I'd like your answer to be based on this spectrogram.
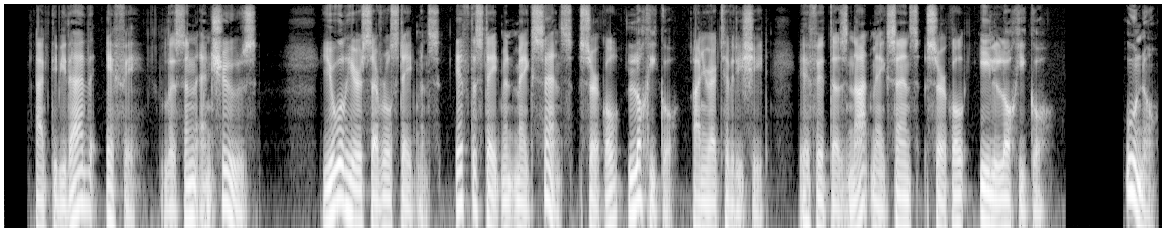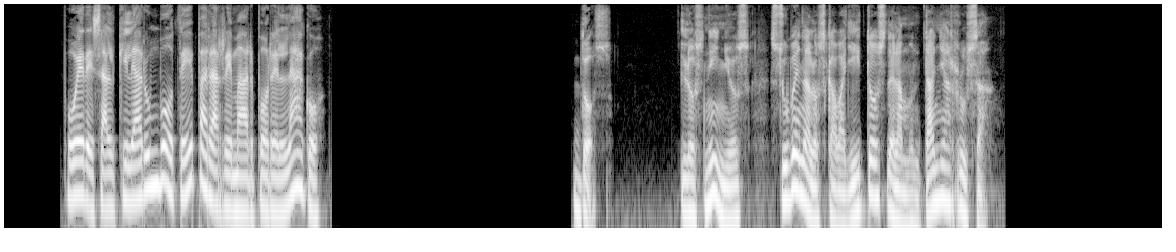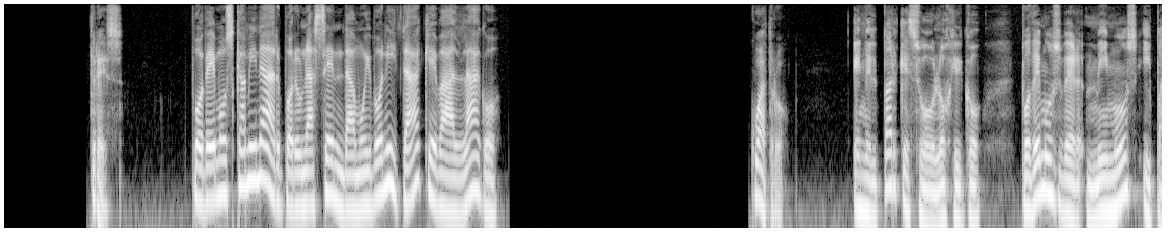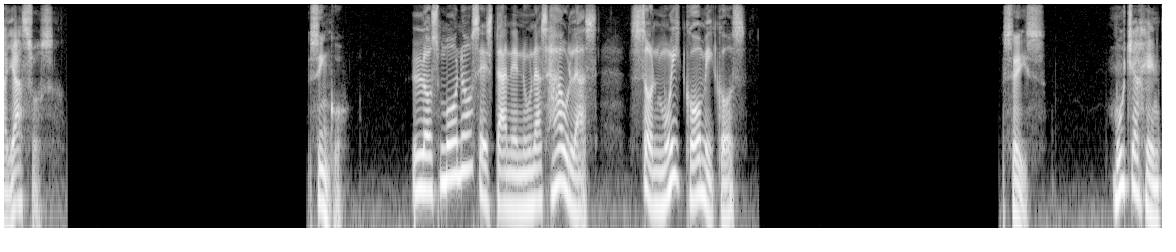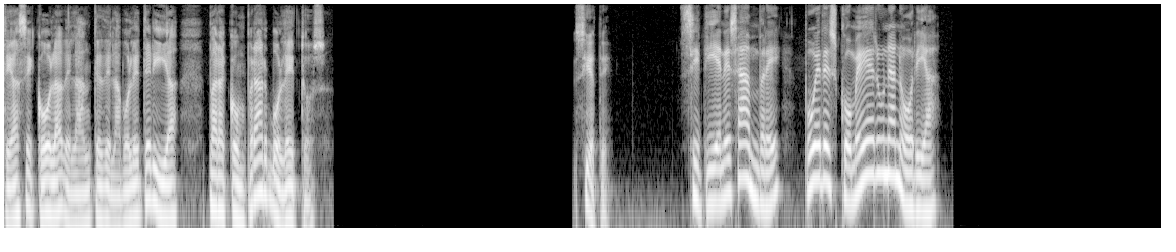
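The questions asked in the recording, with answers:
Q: Puedes alquilar un bote para remar por el lago.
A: lógico

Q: Los niños suben a los caballitos de la montaña rusa.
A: ilógico

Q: Podemos caminar por una senda muy bonita que va al lago.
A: lógico

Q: En el parque zoológico podemos ver mimos y payasos.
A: ilógico

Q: Los monos están en unas jaulas. Son muy cómicos.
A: lógico

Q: Mucha gente hace cola delante de la boletería para comprar boletos.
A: lógico

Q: Si tienes hambre, puedes comer una noria.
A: ilógico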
